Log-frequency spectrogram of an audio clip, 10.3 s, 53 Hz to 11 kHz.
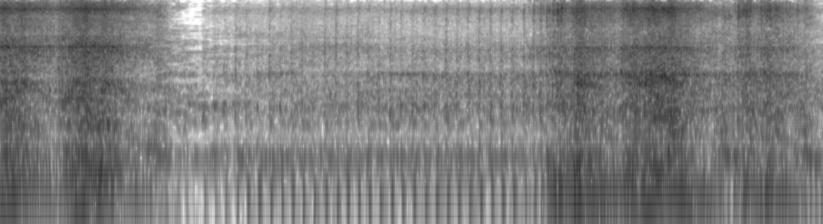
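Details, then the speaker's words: Honda TMX 125 single-cylinder engine after a bearing upgrade (the original needle bearing had crumbled and seized); even steady idle with a brief rev, no knocking or bearing rumble; running normally. "Okay na quality tahimik na tahimik ang makina parang Wang nangyari"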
